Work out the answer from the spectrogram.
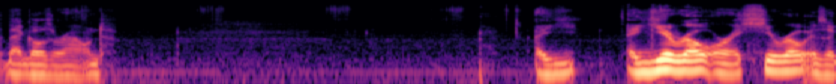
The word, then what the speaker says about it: gyro: Gyro is not how you pronounce the beagle. I know a gyro is spinning wheels. A euro is the Greek sandwich.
